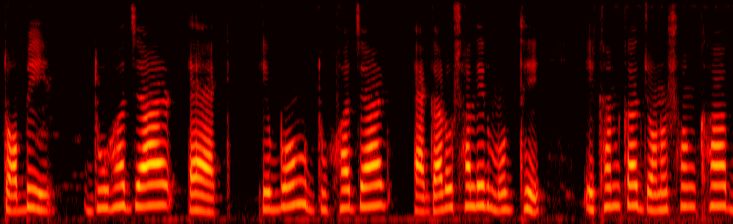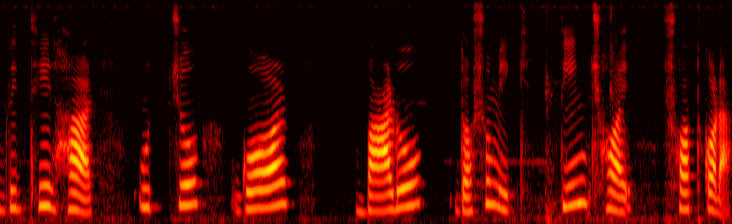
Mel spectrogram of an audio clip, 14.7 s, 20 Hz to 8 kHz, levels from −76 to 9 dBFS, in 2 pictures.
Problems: background sounds at intervals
